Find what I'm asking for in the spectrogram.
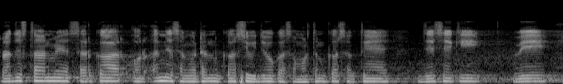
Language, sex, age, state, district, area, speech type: Hindi, male, 18-30, Rajasthan, Jodhpur, urban, spontaneous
